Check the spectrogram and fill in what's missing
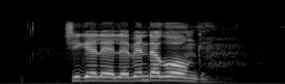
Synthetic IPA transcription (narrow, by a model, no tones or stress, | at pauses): d̥ʒ̥ʱik̬ɛlɛlɛɓɛntʼak̬ɔːŋkʰʼɛ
